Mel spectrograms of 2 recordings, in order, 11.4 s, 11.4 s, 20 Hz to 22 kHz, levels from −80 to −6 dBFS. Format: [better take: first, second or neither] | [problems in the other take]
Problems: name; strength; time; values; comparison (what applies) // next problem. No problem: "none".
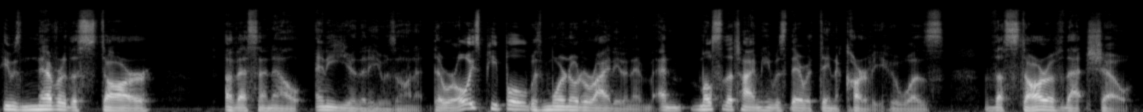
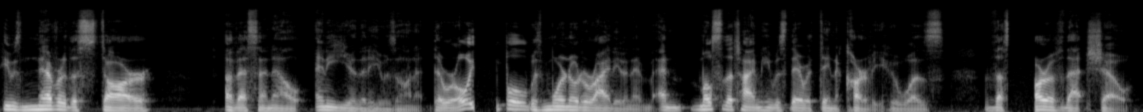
first | audio cutting out; at 5 s and at 10 s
